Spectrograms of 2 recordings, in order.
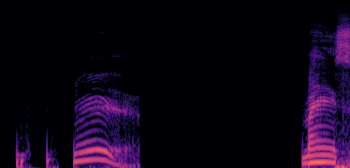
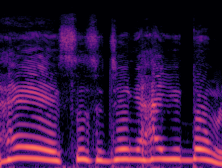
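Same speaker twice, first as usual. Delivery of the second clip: bright greeting; 6 semitones higher than usual. Retold or imitated. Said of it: "I'm like".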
